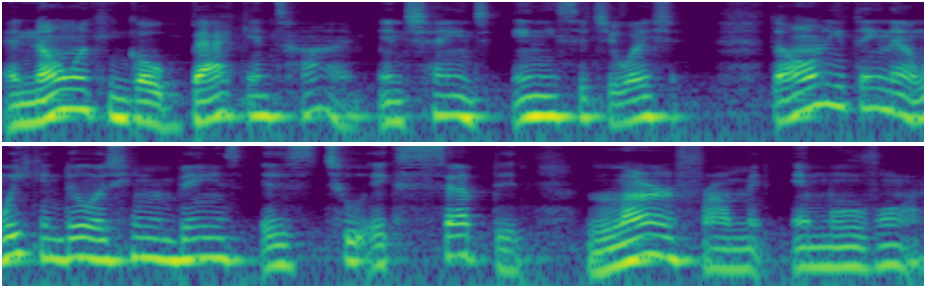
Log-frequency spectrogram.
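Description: This man has a fairly high pitch, a dark, mellow tone with some breathiness, ordinary pitch variation, and a moderate pace. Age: 30s. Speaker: podcast host. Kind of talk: solo podcast monologue.

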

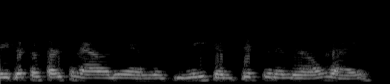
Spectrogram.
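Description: A woman with a fairly low pitch has an unremarkable speaking voice. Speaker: parent interviewed about parenting. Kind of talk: casual interview.

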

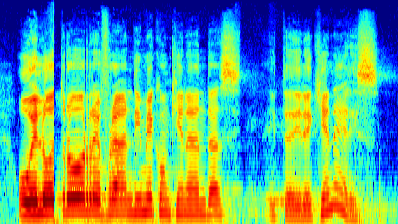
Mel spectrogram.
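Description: A man at a high pitch, with ordinary pitch variation. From Colombia, Soacha (Cundinamarca). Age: 60s. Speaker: church teacher. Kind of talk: Bible class lecture.

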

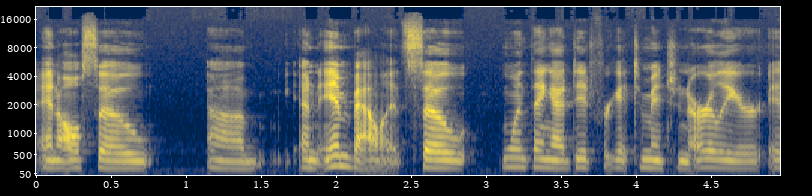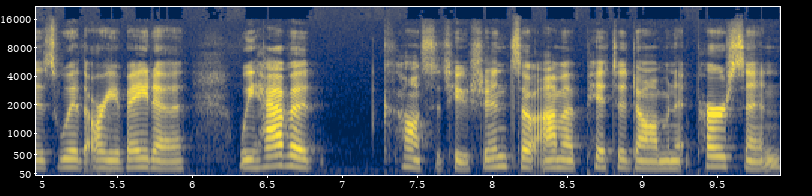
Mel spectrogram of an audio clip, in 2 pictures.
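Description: On a very clean recording with a silent background, a woman with an Appalachian accent speaks at a moderate pace in a medium pitch, using fairly even intonation and a bright, sharp tone. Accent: Southern US (Appalachian). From East Tennessee. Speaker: wellness coach and yoga instructor. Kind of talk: casual interview.

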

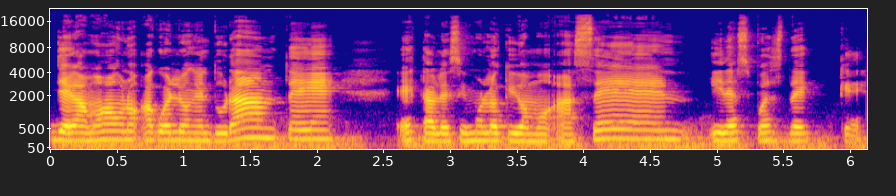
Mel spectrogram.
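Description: A woman's bright, sharp voice at medium pitch with fairly even intonation. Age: 20s. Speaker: podcast host. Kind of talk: casual chat.

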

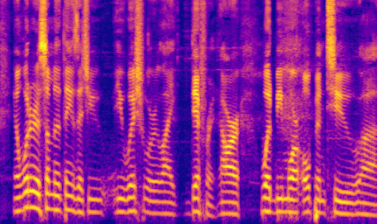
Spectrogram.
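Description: Here is a man with a normal speaking voice and an American accent. His pitch is medium, his intonation fairly even, his pace moderate. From Oakland, California. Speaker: podcast host. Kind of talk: casual interview chat. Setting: at a bistro.

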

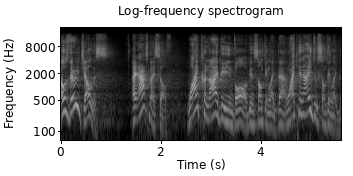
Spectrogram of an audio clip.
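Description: With an American accent, a man speaks very fast in a high, bright and sharp voice, his pitch swinging very widely and his loudness jumping a lot, while the room echoes audibly. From US Northeast (Brooklyn, New York). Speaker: startup founder and CEO. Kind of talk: motivational talk. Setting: stage with audience.

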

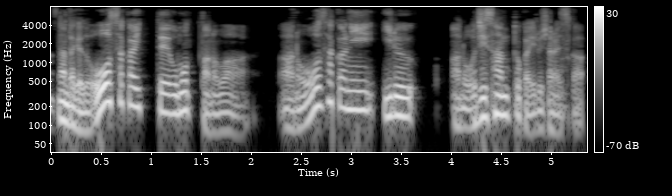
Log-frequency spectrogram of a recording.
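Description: The man's delivery is very rapid. His tone moves up and down in a lively way. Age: middle-aged. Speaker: podcaster. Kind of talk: casual chat. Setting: online audio space.

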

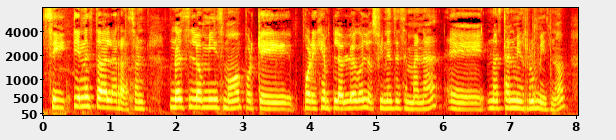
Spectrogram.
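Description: Fairly even intonation and a fairly slow pace mark this speech, with noticeable background noise present. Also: woman, medium pitch for a woman. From Veracruz, Mexico (Xalapa and Puerto de Veracruz). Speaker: podcast co-host. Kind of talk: casual chat.

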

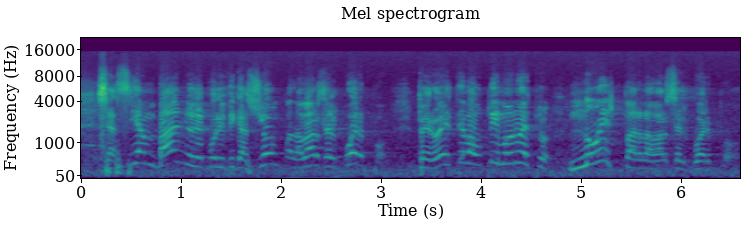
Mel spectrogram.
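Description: Amid noticeable background noise and audible room echo, a man talks with lively intonation. His pitch is extremely high. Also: moderate pace. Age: 50s. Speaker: pastor. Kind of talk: sermon.

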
